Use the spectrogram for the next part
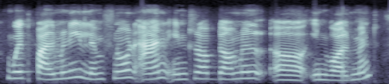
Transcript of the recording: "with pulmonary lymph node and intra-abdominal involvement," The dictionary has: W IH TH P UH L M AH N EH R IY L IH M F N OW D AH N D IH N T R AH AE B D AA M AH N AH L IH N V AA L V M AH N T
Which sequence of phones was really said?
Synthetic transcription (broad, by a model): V IH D P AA L M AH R IY L IH M F N OW D AH N D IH N T R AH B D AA M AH N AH L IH N V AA L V M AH N T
